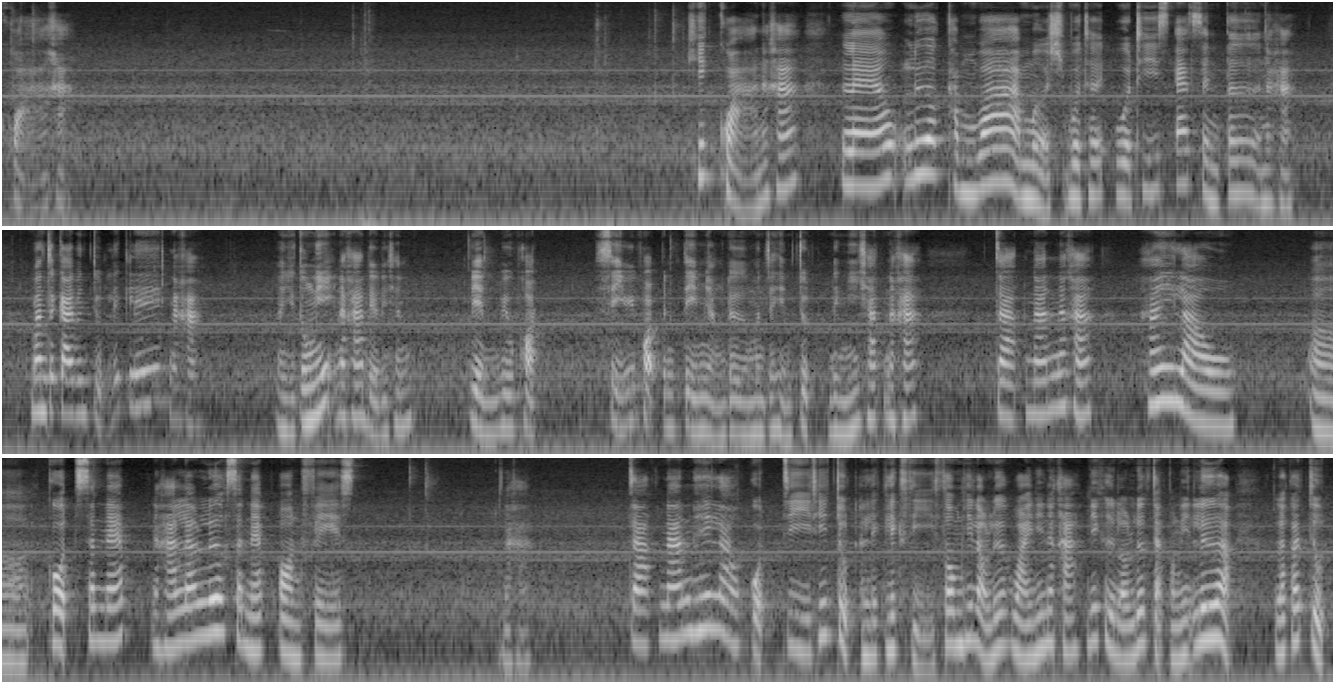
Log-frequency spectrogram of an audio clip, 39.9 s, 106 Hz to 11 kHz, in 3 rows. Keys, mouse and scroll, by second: 0.3-2.7 right drag, 3.9-7.1 shift+middle drag, 7.4-13.0 right drag, 18.2-21.6 drag, 27.8-28.4 drag, 29.6-32.4 drag.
